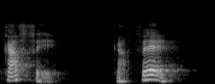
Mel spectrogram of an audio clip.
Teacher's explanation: então eu tenho a sílaba forte, é a última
